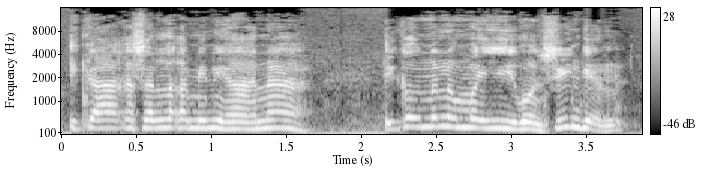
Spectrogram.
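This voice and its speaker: A woman's voice: a little high, normal speed, fairly bright tone, lightly acted. An actress playing a teasing young female friend who pokes fun and laughs, in an audio drama. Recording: music behind voice.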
